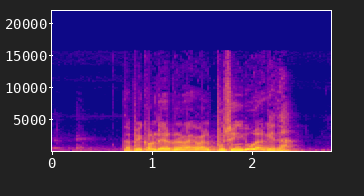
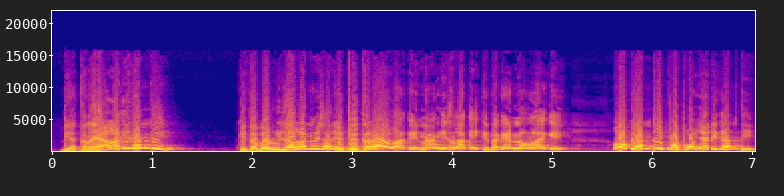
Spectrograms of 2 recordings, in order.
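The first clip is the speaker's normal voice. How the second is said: very high, exasperated outcry; impassioned preaching; 4 dB louder than usual. Acted. Preacher on grandchild crying yet again, high and worked up. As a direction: pile up the complaints at a high pitch. Preaches baby's endless demands.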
